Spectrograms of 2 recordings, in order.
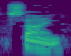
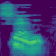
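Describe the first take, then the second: First: The vowel is long, rhyming with 'line'. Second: The vowel is short, rhyming with 'in'. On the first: The speaker calls it right. "the real way of saying it is sine" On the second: The speaker calls it wrong. "sin is not sin"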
